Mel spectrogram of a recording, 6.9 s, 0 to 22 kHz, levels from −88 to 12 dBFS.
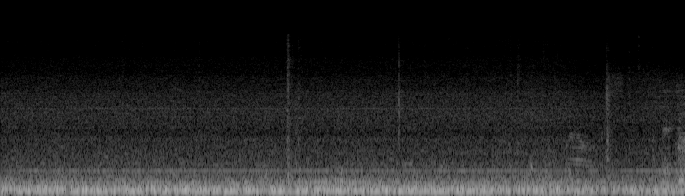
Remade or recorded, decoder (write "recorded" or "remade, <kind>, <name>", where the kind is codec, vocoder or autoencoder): recorded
